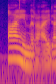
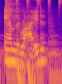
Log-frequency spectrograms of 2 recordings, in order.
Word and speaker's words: Einride: I always thought it was Einride. I thought it was E-I-N and I thought it was German, but it's actually pronounced Einride.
